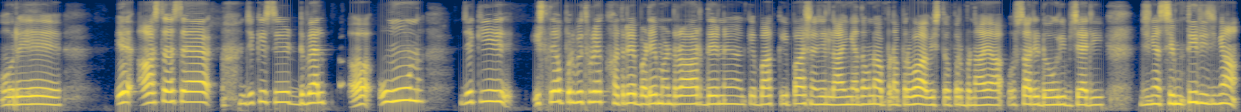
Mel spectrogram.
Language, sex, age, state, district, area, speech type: Dogri, female, 45-60, Jammu and Kashmir, Udhampur, rural, spontaneous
